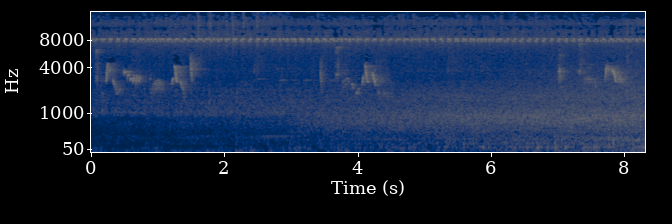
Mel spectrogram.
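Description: Short bird chirps in three brief groups, near the start, about four seconds in and about seven seconds in, over a steady high-pitched insect drone. A rushing outdoor noise grows steadily louder underneath.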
